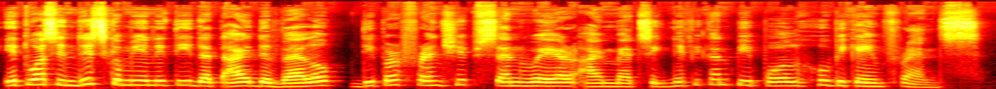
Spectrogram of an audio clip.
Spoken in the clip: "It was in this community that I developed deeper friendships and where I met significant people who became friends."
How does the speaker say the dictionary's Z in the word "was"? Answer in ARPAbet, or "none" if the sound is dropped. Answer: S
